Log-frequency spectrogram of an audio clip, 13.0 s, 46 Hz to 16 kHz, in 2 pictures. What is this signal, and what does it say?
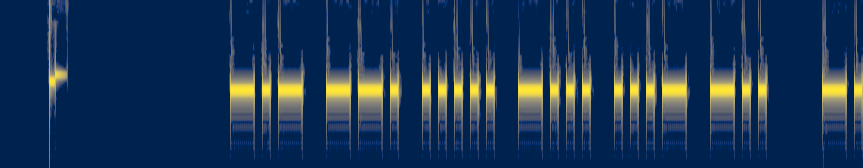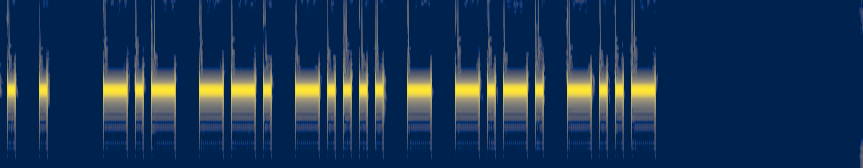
Morse code, heard as a keyed tone, about 20 wpm, 700 Hz. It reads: KG5BVD DE KG6TCX
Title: USA Callsign DE Callsign 20wpm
